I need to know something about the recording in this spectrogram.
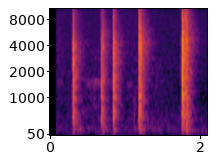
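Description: Hands striking: about five sharp slaps at an uneven beat, each dying away quickly.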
